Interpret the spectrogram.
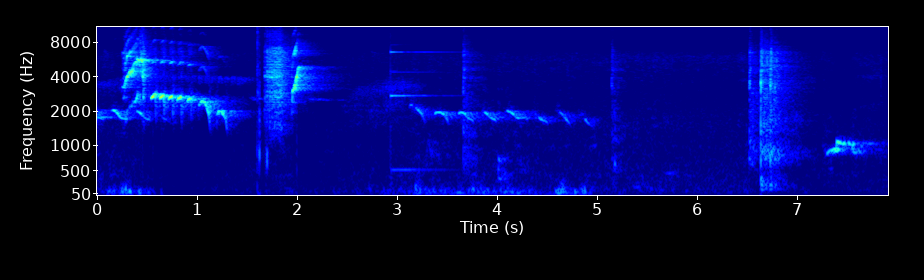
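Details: Javan kingfisher, described as an Indonesian bird in full, lively voice, giving a varied run of loud, descending whistled notes and harsh chattering bursts, with some slurred notes repeated quickly near the middle.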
